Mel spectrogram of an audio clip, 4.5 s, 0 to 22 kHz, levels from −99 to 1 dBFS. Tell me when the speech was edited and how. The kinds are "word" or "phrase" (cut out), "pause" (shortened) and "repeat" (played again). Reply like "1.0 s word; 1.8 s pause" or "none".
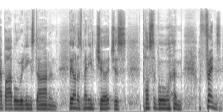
1.4 s phrase; 1.9 s word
